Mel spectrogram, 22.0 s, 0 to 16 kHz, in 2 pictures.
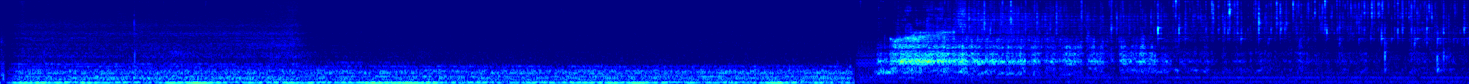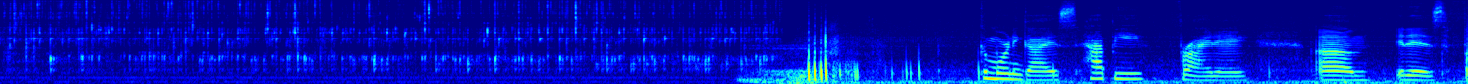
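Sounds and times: coffee machine humming: 0:00.0 - 0:18.0
coffee pouring into a mug: 0:06.5 - 0:16.8.

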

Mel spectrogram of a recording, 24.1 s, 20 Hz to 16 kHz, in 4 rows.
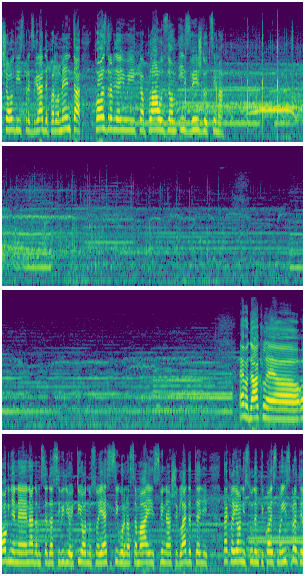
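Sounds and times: people clapping: 0:00.1 - 0:12.4
long horn blasts: 0:00.8 - 0:05.0, 0:06.1 - 0:07.1, 0:07.7 - 0:16.8, 0:18.3 - 0:24.0
whistles: 0:05.7 - 0:08.3, 0:08.9 - 0:12.6.

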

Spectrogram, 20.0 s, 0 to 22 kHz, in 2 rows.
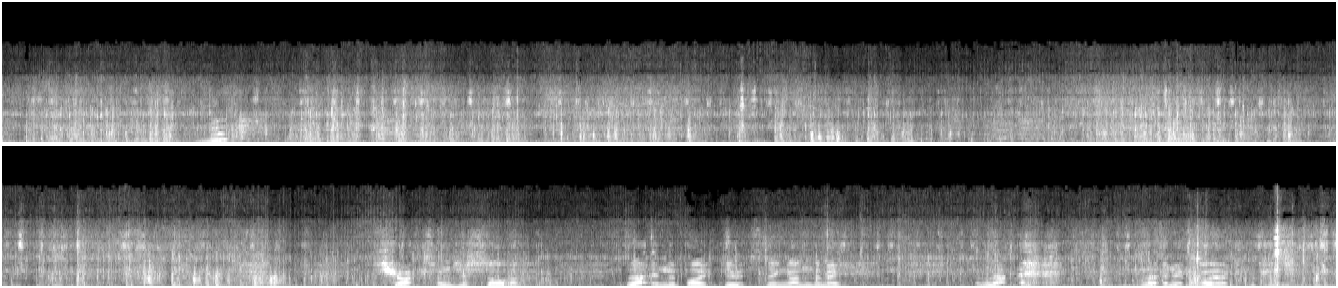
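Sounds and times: mountain bike rattling and clattering: 0:00.0 - 0:20.0
rumble of tyres on dirt: 0:00.0 - 0:20.0.

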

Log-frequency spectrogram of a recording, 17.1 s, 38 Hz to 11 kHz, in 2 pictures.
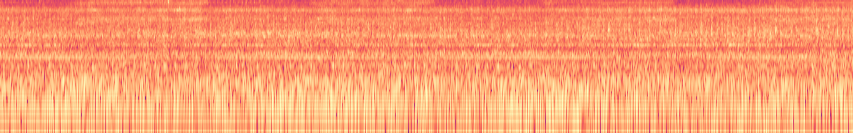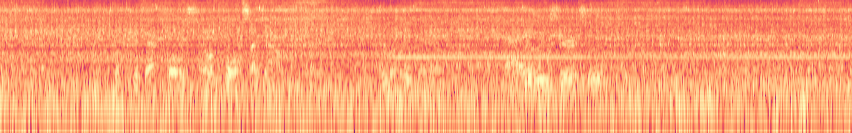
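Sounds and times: flowing coolant: 0:00.0 - 0:17.0
lathe drilling metal: 0:00.0 - 0:17.0
thin steady whine: 0:00.0 - 0:17.0.

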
